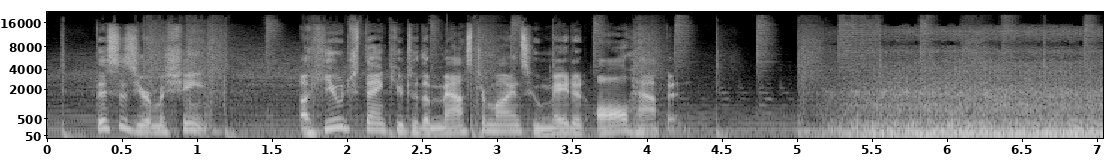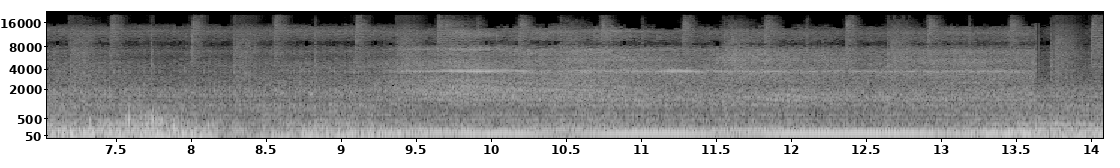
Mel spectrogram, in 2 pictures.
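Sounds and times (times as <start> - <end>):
heavy vehicle engine drone: 5.0 - 14.0
thin high whine: 5.0 - 14.0.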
